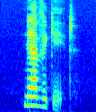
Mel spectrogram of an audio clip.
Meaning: 1. To plan, control and record the position and course of a vehicle, ship, aircraft, etc., on a journey; to follow a planned course 2. To give directions, as from a map, to someone driving a vehicle
- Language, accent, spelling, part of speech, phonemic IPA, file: English, US, navigate, verb, /ˈnæv.ɪ.ɡeɪt/, En-us-navigate.ogg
